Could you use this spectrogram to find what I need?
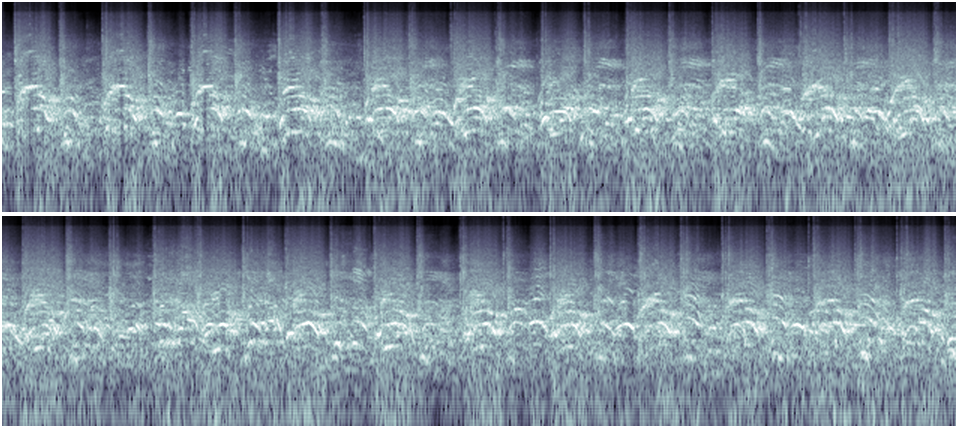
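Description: Many hands clap in rhythm.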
